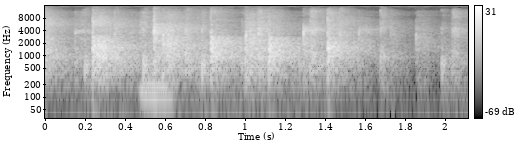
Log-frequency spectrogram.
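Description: A small audience clapping, with a brief laugh about half a second in; the clapping thins out and dies away near the end.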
